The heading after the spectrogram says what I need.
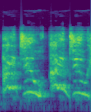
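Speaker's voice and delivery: put-on high, eager kid calling out; eager shout. Sheldon raising his hand to answer teacher, high eager call. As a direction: jump in, desperate to answer. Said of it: "he shouted".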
